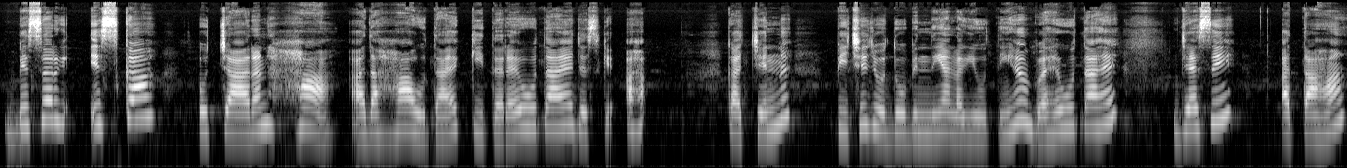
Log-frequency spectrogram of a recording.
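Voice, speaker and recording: High-voiced woman teaching children Hindi letters. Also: dry recording. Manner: slow, drawn-out sounding of letters and example words; addresses the children directly, points to a chart. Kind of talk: children's Hindi grammar lesson.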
